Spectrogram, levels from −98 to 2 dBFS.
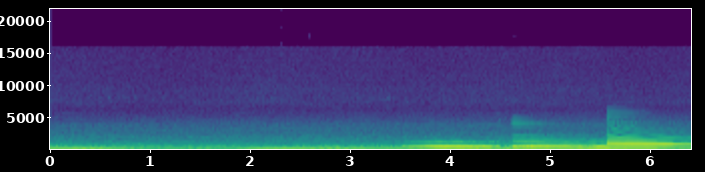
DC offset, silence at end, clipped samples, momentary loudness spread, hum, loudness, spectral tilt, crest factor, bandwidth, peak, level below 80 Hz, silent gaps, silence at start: under 0.1%; 0 s; under 0.1%; 18 LU; none; -18 LUFS; -10.5 dB/octave; 14 dB; 5.4 kHz; -4 dBFS; -36 dBFS; none; 0 s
